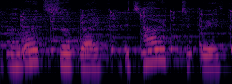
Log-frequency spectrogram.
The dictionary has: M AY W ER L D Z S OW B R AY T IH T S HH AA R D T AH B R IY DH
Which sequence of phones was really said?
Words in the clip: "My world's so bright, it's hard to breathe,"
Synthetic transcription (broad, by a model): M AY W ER D S OW B R AY T IH T S HH AA R D T AH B R IY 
